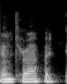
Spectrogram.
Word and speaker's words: Anthropic: Anthropic.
